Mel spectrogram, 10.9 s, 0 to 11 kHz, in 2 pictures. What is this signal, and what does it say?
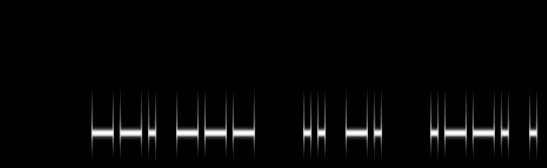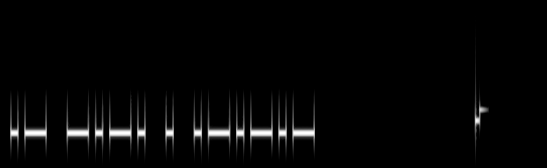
Morse code, heard as a keyed tone, about 17 wpm, 700 Hz. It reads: GO IN PEACE.
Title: Sentences from Top 1500 Words 17wpm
